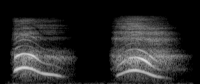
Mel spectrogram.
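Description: Gasp Inhale Female, Gasp, female, inhale & exhale (human voice); Gasping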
